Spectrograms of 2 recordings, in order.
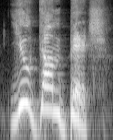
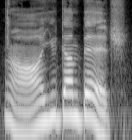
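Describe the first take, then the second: First: High, loud, slow snarling insult; angry insult. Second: Higher, slow playful tease; affectionate teasing. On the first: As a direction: spit it out in real anger. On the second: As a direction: say it fondly, like a joke between friends. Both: Shown as a demonstration. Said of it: "For example".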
